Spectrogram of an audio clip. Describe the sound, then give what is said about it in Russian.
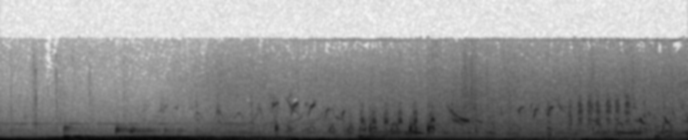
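Geese swim on a lake, honking and calling many times in overlapping, nasal bursts of varied pitch over a steady low background drone. “По озеру плывут гуси.”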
